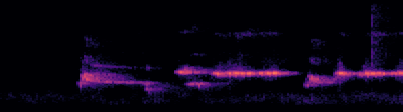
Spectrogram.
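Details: Narcissus flycatcher in a forest giving a whistled phrase: a falling slurred opening note, then a long steady high tone with a lower inserted note, ending with another slur into a held whistle; background quiet.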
